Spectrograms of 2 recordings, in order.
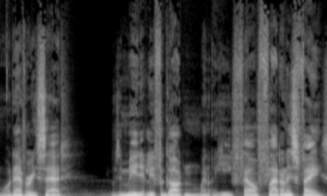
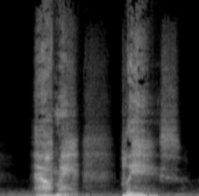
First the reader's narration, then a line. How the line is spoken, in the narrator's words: He groaned again, faintly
